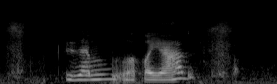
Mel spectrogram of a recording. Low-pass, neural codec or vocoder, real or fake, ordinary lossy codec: none; codec, 16 kHz, 2 kbps, X-Codec, HuBERT features, trained on general audio; fake; none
